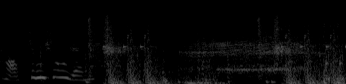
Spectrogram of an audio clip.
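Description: A sheep bleats in the Age of Empires 2 video game, a short wavering cry at the start, then dense game noise and chatter take over and mask it.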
